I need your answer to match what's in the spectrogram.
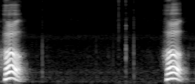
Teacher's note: ह या वर्णाचा उच्चार करताना फुफ्फुसातील हवा तोंडावाटे जोरानं बाहेर फेकली जाते, म्हणून त्याला महाप्राण असं म्हटलं जातं.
